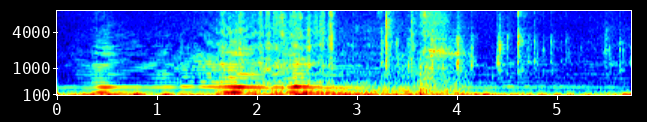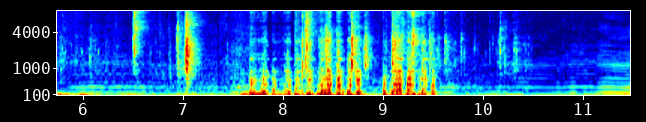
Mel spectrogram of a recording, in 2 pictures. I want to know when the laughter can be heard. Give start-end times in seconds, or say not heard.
not heard.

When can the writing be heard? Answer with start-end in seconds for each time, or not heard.
1.6-4.2, 7.7-9.6.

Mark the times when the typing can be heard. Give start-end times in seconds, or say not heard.
3.2-10.5.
